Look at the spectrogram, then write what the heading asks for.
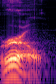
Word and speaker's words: rural: Rural.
